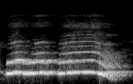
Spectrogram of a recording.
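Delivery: high, loud whooping cheer; excited cheering whoops. Real, not acted. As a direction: whoop it up like a hype coach. Cheering on workout viewers.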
